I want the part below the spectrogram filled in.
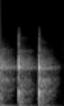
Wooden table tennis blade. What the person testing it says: So again, that's the high-pitched noise.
